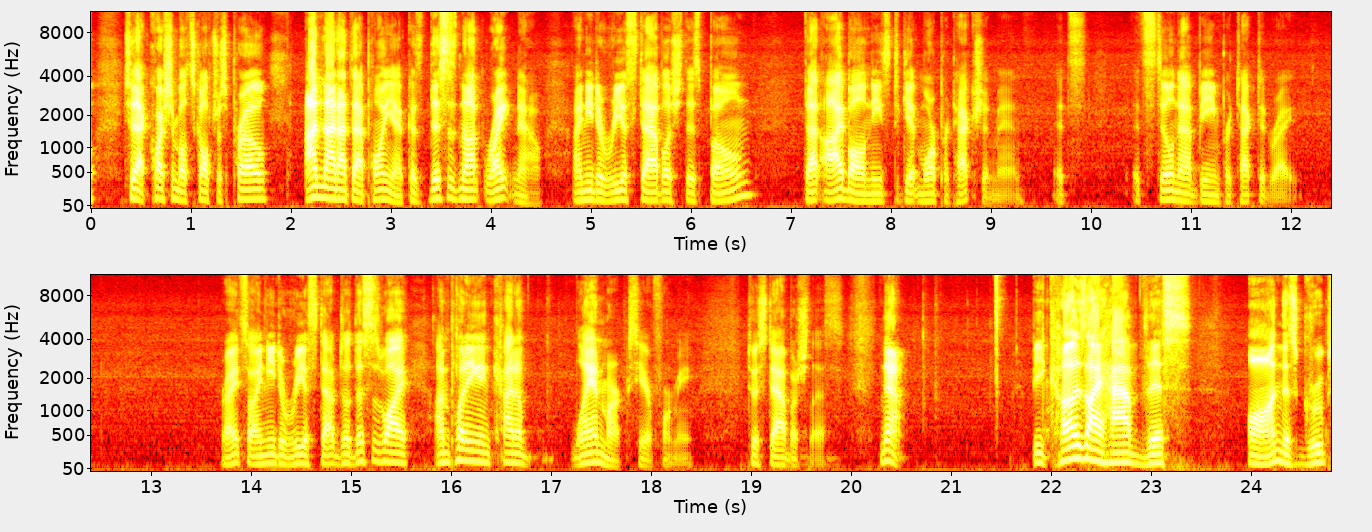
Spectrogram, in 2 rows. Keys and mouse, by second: 0.3 alt+right click, 0.9 s, 1.0-3.7 drag, 3.7 typing, 3.8 click, 12.8 alt+click, 16.5 ctrl+right click, 20.6 shift+f.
